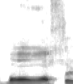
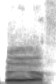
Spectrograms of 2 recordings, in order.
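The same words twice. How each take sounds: First: It is said with a British pronunciation. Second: It is said with an American pronunciation.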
